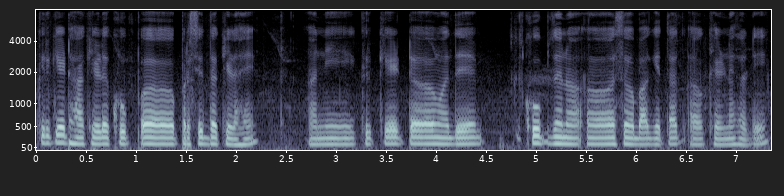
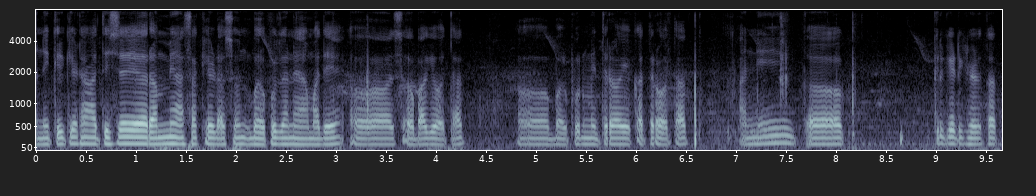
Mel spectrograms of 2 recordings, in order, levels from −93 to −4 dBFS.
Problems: background sounds at intervals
